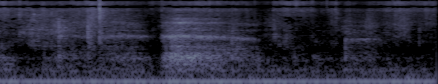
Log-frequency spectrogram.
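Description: Faint rustling of hands working mousse-coated hair around a foam flexi rod, with a small tap about a second in, over a steady low hum.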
